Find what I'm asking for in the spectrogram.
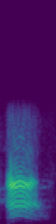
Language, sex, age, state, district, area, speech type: Odia, male, 60+, Odisha, Gajapati, rural, conversation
